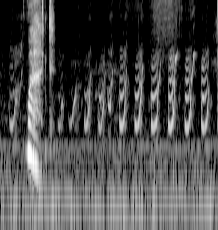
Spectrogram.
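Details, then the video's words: Pet hamster being talked to and given a head scratch, giving a run of short rising chirpy squeaks, about three per second, after one louder rasping note, with a soft human voice murmuring. "Talking to a hamster"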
